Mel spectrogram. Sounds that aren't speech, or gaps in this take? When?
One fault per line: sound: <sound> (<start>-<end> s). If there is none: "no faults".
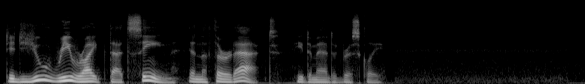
no faults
